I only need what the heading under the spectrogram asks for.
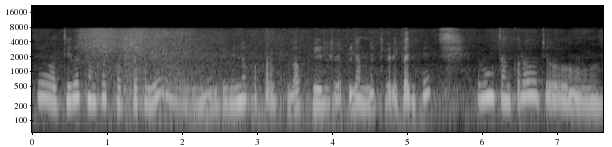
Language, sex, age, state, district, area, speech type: Odia, female, 30-45, Odisha, Rayagada, rural, spontaneous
